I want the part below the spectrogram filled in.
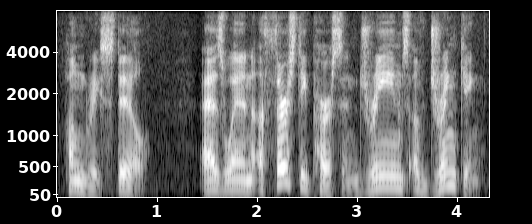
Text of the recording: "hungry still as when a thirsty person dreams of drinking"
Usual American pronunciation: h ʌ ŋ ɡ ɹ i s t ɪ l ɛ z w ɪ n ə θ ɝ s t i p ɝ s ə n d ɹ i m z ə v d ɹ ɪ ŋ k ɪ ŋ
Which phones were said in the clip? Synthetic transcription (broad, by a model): h ʌ ŋ ɡ ɹ i s t ɪ l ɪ z w ɪ n ə θ ɝ s t i p ɝ s ə n d ɹ i m z ə v d ɹ ɪ ŋ k ɪ ŋ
